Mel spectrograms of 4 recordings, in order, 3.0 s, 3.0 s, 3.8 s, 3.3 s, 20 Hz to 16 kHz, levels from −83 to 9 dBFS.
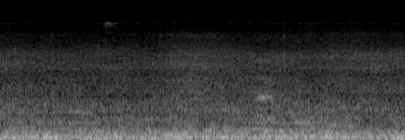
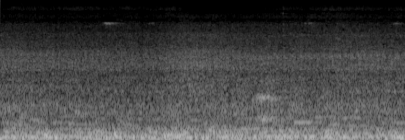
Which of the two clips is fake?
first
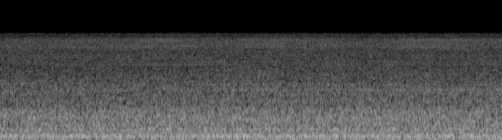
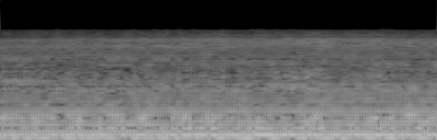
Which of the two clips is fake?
second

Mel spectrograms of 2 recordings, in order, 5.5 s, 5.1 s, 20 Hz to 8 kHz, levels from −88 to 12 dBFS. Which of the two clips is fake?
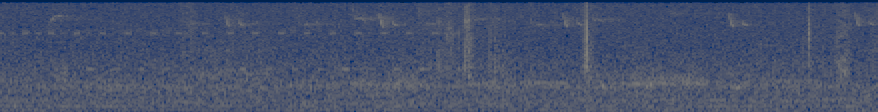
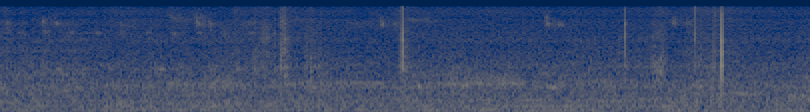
second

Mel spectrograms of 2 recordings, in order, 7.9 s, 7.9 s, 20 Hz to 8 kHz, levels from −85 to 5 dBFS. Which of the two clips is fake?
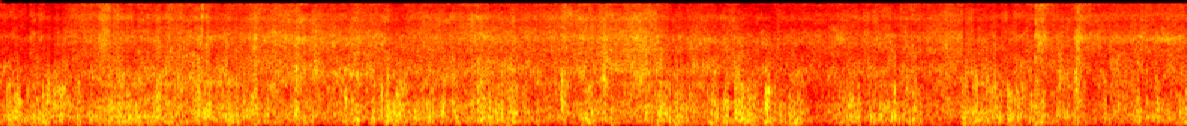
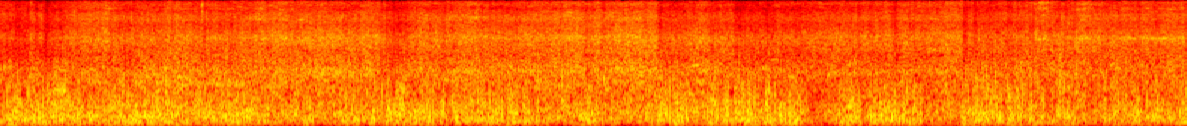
first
